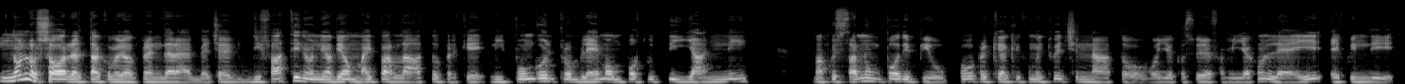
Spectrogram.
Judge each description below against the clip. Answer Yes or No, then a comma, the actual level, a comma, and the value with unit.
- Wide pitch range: No, average, 2.8 semitones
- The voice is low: Yes, low, 115 Hz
